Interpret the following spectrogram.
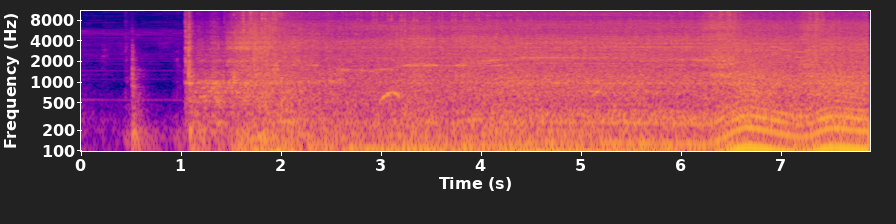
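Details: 1986 square-body truck parked nearly 20 years, first start after the fuel return line was re-plumbed with a T fitting and vacuum plug. Cranks, catches after a second, then settles into a steady even idle with one blip, no stalling.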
